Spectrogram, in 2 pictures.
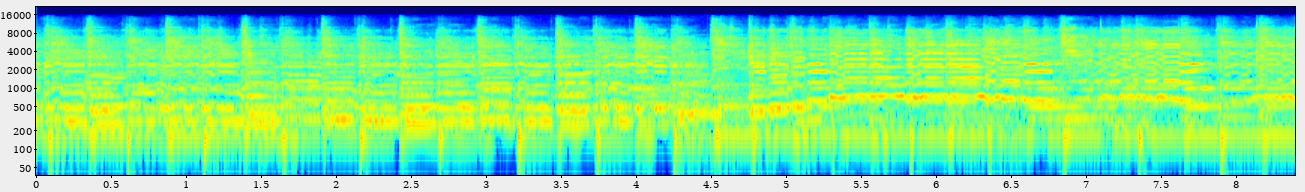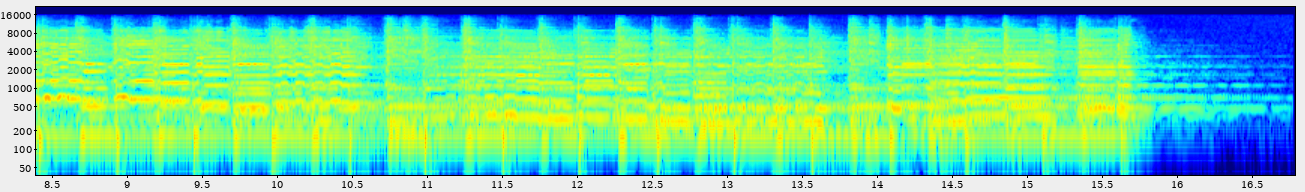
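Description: Instrumental folk music: a violin leading over strummed plucked strings with a steady beat, stopping abruptly just before the end.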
